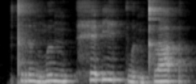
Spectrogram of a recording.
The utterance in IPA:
t r ɯ˨˩ ŋ m ɯ˧ ŋ | h e˦˥ ʔ j i˦˥ ʔ k w ɯ˨˩ ŋ kʰ l a˥˩ ʔ

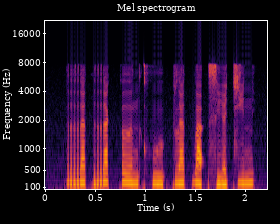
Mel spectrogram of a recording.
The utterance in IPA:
r a˨˩ t̚ r a˥˩ k̚ ʔ ɤː˨˩ n kʰ w u˨˩ ʔ p l a˦˥ t̚ w a˨˩ ʔ s i˩˦ a̯ t͡ɕ i˦˥ n

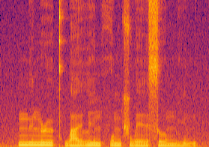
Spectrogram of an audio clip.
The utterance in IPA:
m y˦ n ɻ ɻ̩˥˨ kʰ w a˨˦ ɪ̯ l i˥˨ n f ʊ˥˨ ŋ ʂ w e˨˦ ɪ̯ s ɹ̩˦ m ḭ˨˩ n

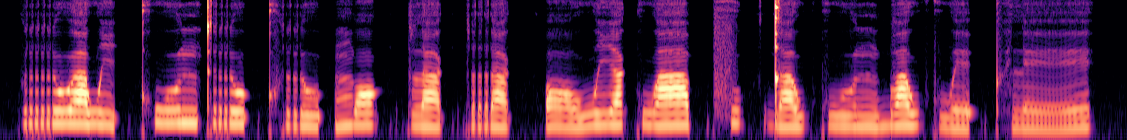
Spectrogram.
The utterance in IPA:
r u˧ a̯ w i˨˩ ʔ kʰ w u˥˩ n t r u˥˩ ʔ kʰ r u˨˩ ʔ m ɔː˥˩ k̚ p l a˨˩ k̚ p r a˨˩ k̚ ʔ ɔː˩˦ w i˦˥ a̯ k w aː˦˥ p̚ f u˥˩ k̚ d a˧ w k w u˧ n b a˥˩ w k w e˨˩ ʔ pʰ l eː˩˦

